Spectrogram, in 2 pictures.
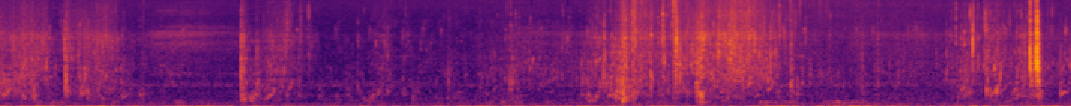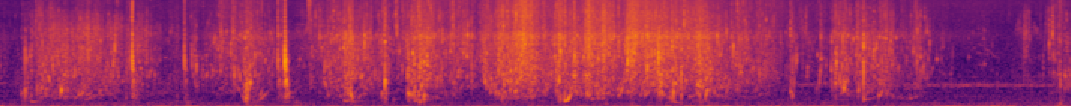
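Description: Hooked fish thrashing at the water's surface: repeated irregular splashes and sloshing water. They start about five seconds in, are thickest a little past the middle, and thin out near the end.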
